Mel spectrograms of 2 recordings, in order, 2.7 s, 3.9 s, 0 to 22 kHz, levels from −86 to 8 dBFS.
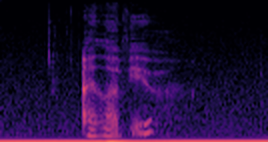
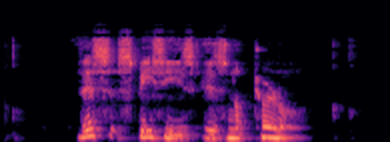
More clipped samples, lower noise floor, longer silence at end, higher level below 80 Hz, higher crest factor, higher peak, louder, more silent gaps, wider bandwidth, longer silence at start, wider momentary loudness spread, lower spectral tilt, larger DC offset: neither; second, -57 dBFS vs -79 dBFS; second, 0 s vs 0.9 s; about the same, -60 dBFS vs -58 dBFS; first, 24 dB vs 18 dB; second, -14 dBFS vs -4 dBFS; second, -38 LUFS vs -19 LUFS; neither; first, over 20 kHz vs 9.2 kHz; second, 0 s vs 0.75 s; first, 22 LU vs 5 LU; about the same, -4.5 dB/octave vs -4.5 dB/octave; first, 4% vs under 0.1%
